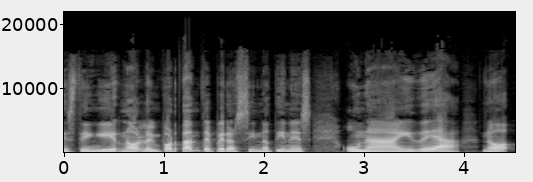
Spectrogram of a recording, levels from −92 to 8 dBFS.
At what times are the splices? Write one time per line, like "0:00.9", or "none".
none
